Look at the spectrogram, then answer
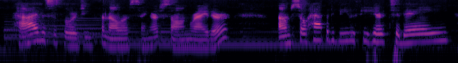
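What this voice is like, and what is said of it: Hoarse, fading voice. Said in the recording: “As you can hear, I'm losing my voice a little bit”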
